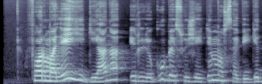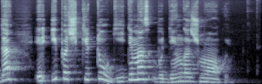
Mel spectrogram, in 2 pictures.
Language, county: Lithuanian, Vilnius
